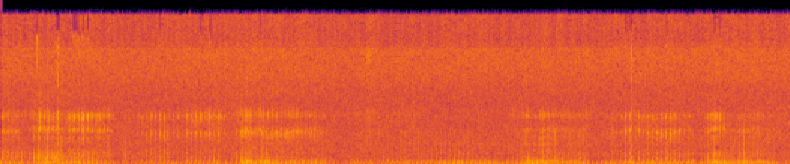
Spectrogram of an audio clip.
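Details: Purring cat in a calming recording: a soft low vibrating rumble in uneven breath pulses, brief louder rasps about every one to two seconds, and a steady undertone between them.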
